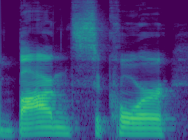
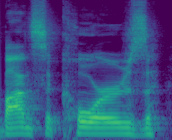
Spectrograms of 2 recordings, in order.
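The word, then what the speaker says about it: Bon Secours: Um, some people pronounce it bonsors with an s at the end because it does have actually an s at the end, but it's a French word. I I think the s is silent.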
